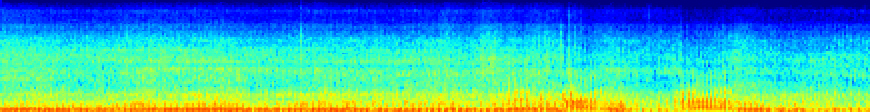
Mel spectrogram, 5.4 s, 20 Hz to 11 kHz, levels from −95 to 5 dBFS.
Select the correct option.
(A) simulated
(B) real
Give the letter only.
B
